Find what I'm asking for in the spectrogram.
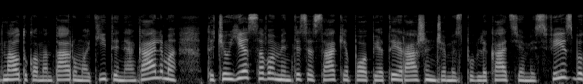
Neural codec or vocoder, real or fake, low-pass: none; real; 10.8 kHz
